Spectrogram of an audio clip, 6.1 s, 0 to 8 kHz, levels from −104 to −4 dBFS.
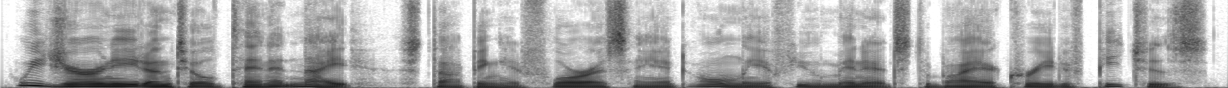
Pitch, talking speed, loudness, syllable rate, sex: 110 Hz, 185 wpm, -19 LUFS, 5.2 syllables/s, male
